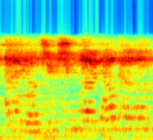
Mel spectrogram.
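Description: Two female voices singing a Mandarin pop duet into microphones over a backing track.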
